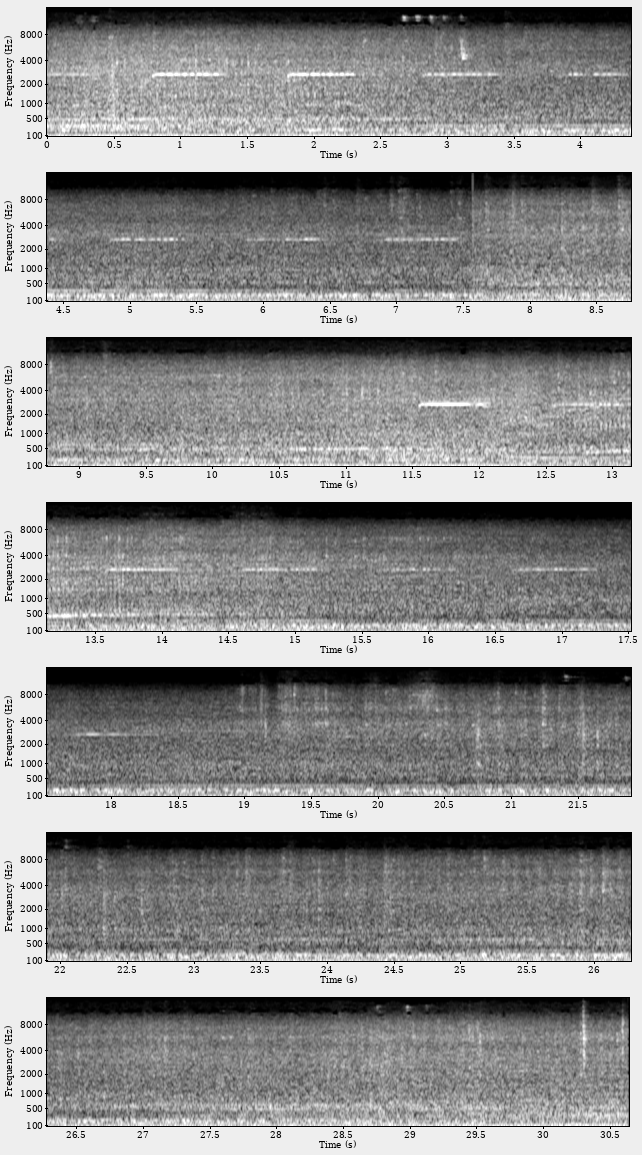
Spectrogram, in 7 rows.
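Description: Kubota SVL75 compact track loader's diesel engine running steadily under load while it drags a grading attachment over loose gravel. A backup alarm beeps about once a second in two runs over the first two-thirds, and the engine's pitch dips and recovers briefly partway through.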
